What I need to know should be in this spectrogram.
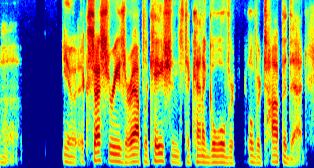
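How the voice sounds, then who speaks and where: In a Boston accent, a man talks at a fairly quick pace with a medium pitch. His intonation is fairly even, and the sound is dry and close with no echo. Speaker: webinar presenter on fiber networks. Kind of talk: webinar presentation. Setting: online webinar. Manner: casual, many fillers and restarts.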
